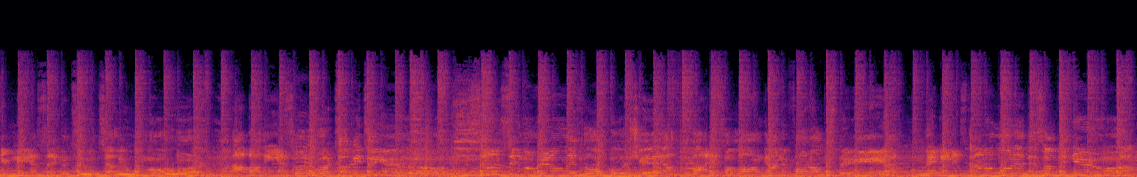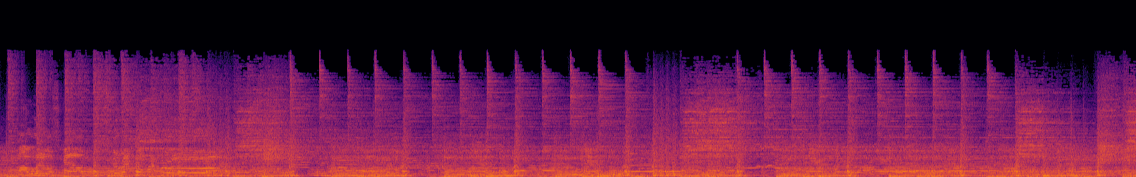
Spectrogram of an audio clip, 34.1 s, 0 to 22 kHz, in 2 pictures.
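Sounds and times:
bass guitar: 0.0 - 34.0
drum and cymbal hits: 0.0 - 34.0
electric guitars: 0.0 - 34.0.

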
